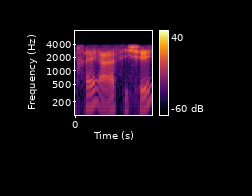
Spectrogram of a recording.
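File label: ready to display, French; Samsung SGH-i310; Voice Sounds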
